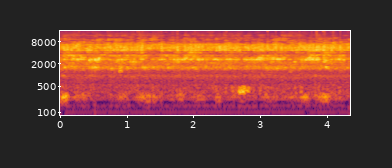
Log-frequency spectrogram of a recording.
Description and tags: Selfmade record sounds @ Home and edit with WaveLab6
